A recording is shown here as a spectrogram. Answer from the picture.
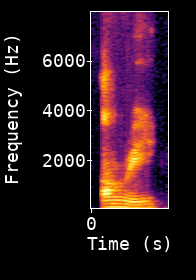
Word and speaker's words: Henri: Henri.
